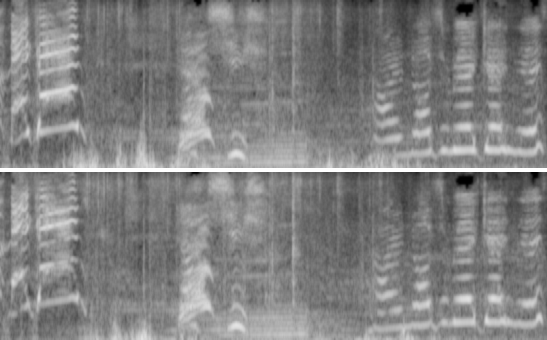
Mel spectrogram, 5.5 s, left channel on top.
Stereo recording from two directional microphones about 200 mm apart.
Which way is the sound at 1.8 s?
20° right (ahead or behind).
